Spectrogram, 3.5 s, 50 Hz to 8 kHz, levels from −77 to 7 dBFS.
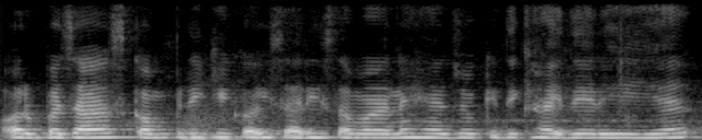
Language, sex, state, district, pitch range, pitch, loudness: Hindi, female, Jharkhand, Garhwa, 215-225 Hz, 220 Hz, -15 LUFS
